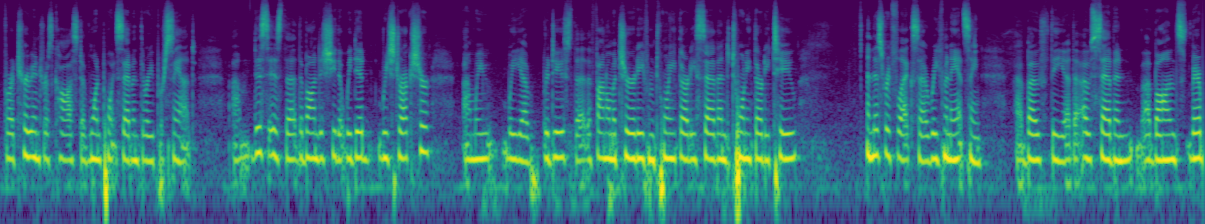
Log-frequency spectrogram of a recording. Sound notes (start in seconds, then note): none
